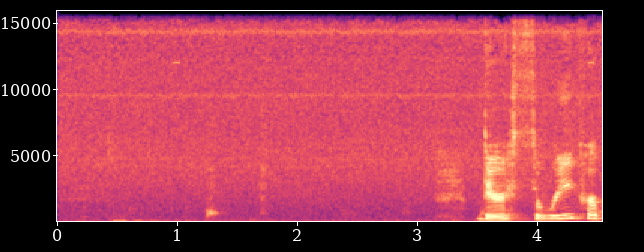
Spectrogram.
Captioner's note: pen scratching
